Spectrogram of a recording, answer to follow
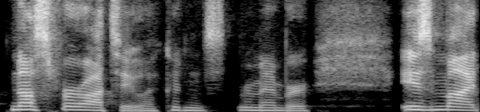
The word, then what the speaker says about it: Nosferatu: all day every day the movie nostrafatu what does that say no i can't i remember no how do you say that nosferatu there we go nosferatu i couldn't remember is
